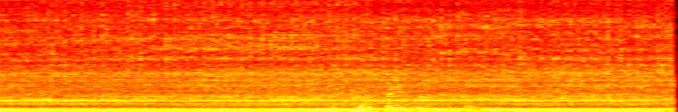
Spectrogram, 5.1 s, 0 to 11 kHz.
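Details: New Champion 3400 W dual-fuel inverter generator (model 100263), just switched from LP to gasoline, heard from 5–6 ft with sound reflecting off a truck box. A smooth, steady drone at constant speed with no knocks or surging; it runs healthy. A shipping-damaged regulator was found.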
